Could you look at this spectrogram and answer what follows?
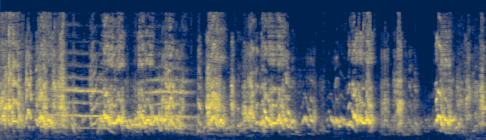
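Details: Budgerigar breeding pair in a happy mood, giving a steady stream of bright, scratchy warbles and quick chirps, almost continuous, with brief dips in loudness.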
